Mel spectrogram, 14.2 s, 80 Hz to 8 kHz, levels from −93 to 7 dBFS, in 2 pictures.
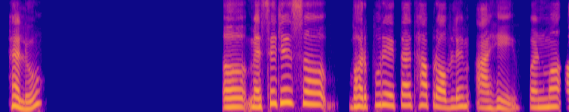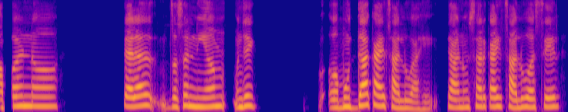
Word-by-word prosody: Hello. 230 - +2 2.3
अ, 225 0 +4
messages 320 +9 +2
अ, 310 - +4 0.5
भरपूर 240 +4 0
येतात 265 -1 0
हा 275 - +2
प्रॉब्लेम 230 0 0
आहे, 200 -4 -3 0.2
पण 215 0 -1
मग 235 +1 +2
आपण 250 +4 +1
अ, 245 0 -1 0.9
त्याला 240 0 +5 0.4
जसं 245 +2 +1
नियम 235 +1 +2 0.2
म्हणजे 245 +3 +2 1.0
अ, 210 +1 -1
मुद्दा 235 +4 +5
काय 260 -3 +4
चालू 200 -5 -2
आहे? 170 -1 -8 0.2
त्यानुसार 220 +1 -1
काय 235 0 +2
चालू 220 0 0
असेल, 230 +2 -1
235 Hz, 110 wpm, -19 LUFS, 215-250 Hz, 2.3 s, त्याला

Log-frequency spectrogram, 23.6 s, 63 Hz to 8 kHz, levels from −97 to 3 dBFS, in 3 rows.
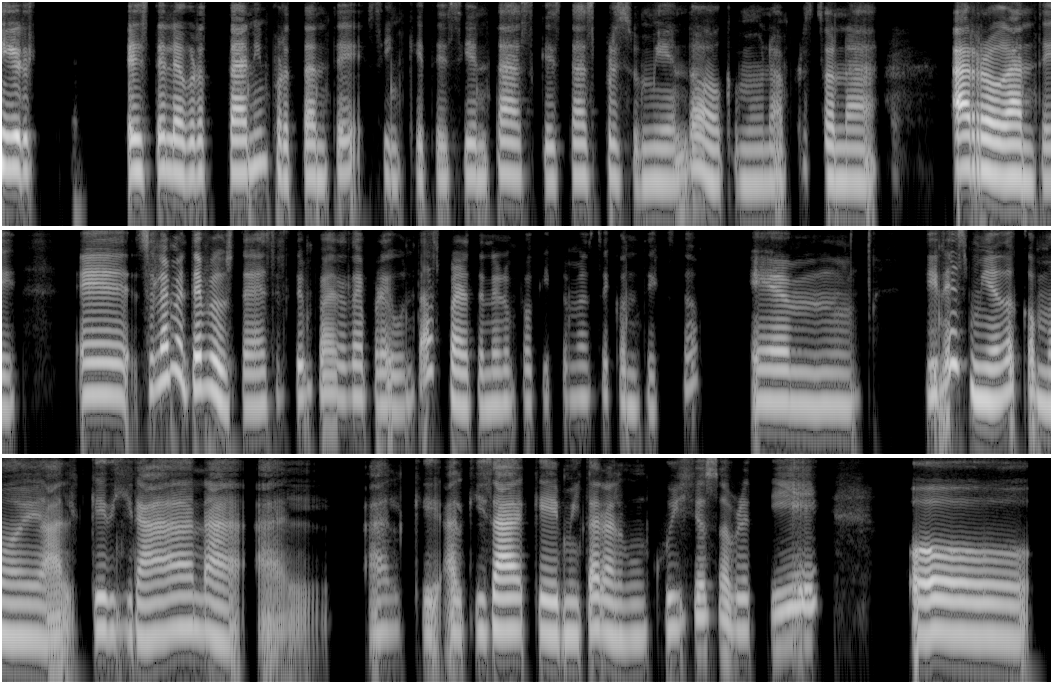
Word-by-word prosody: presumir 220 -2 +6 0.7
este 210 +1 +3
logro 195 -1 +2 0.2
tan 200 +1 +4
importante, 190 -3 -4
sin 180 -3 -12
que 175 0 -11
te - - -8
sientas 190 +1 -3
que 175 - -6
estás 185 +1 -5
presumiendo, 170 - -3
o - - -6
como 165 0 -7
una 170 +1 -5
persona 170 -4 -3 0.6
arrogante. 185 -5 +7 0.4
Eh, 230 0 +2
solamente 300 +1 +4
me 260 -3 +4
gustaría 180 -2 -1
hacer 210 +4 -14
este 220 - -5
un 220 - -6
par 165 - -4
de 215 0 -4
preguntas, 195 - -6
para 185 -3 0
tener 185 +1 -5
un 190 - -10
poquito 200 0 -16
más 215 +1 -12
de 220 - -14
contexto. 190 - -13 0.4
Em, 185 -1 -1 0.5
¿tienes 440 -8 0
miedo 210 0 +3
como 180 -3 -1
de 170 -1 -1
al - - -3
qué 195 0 0
dirán, 190 +2 -1
a 165 -4 0
al - - -11 0.4
al 190 +1 -9
que 90 - -8
al 90 0 -4
quizá, 195 +1 +4
que 185 -2 0
emitan 180 +2 -2
algún 170 -1 -3
juicio 195 - -5
sobre 190 +8 -4
ti? 160 +2 -3 0.6
¿O 180 -2 +4
185 Hz, 140 wpm, -24 LUFS, 175-205 Hz, 0.7 s, arrogante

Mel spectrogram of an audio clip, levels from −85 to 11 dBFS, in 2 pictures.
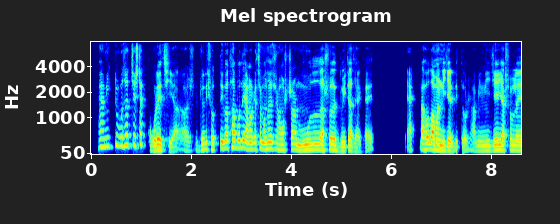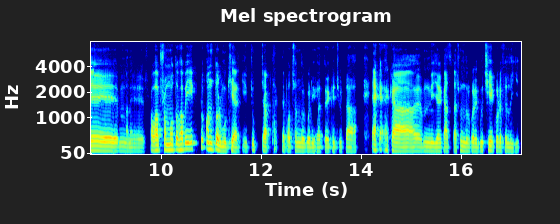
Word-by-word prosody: হ্যাঁ, 215 - -2
আমি 230 - -3
একটু 225 +5 -8
বোঝার 260 +2 -1
চেষ্টা 265 +1 -2 0.2
করেছি। 135 0 +4
আ - - -9 0.2
আ - - -8 0.3
যদি 150 +2 -1
সত্যি 155 +3 -1
কথা 190 +2 +3
বলি 195 0 +4
আমার 165 - +3
কাছে 165 +2 -3
মনে 165 - +3
হয়েছে 170 -1 +1
সমস্যার 145 +2 -2 0.2
মূল 145 +1 +4 0.2
আসলে 145 +2 +3
দুইটা 120 0 +1
জায়গায়। - - -8 0.8
একটা 160 - -6
হলো 160 - +6
আমার 145 -1 +5
নিজের 125 -2 +4
ভিতর। - - -5 0.2
আমি 125 +2 -6
নিজেই 135 +3 +3
আসলে 130 -1 -1 0.7
মানে 105 -1 -8 0.3
স্বভাব 135 +1 +2
সম্মতভাবে 145 +2 +2
একটু 165 +4 -9
অন্তর্মুখী 120 -9 +1
আরকি। - - -14
চুপচাপ - - -4
থাকতে - - -15
পছন্দ 115 -1 -5
করি। 110 -1 -3
হয়তো 105 0 -9
কিছুটা 110 -1 -7 0.5
একা, - - -4
একা 115 -2 +1 0.7
নিজের 110 0 -2
কাজটা 110 +1 -5
সুন্দর 115 -3 -4
করে 110 -1 -2
গুছিয়ে 120 +2 -1
করে 115 -1 -2
ফেলি। 105 -2 -6
140 Hz, 175 wpm, -24 LUFS, 115-160 Hz, 0.8 s, হলো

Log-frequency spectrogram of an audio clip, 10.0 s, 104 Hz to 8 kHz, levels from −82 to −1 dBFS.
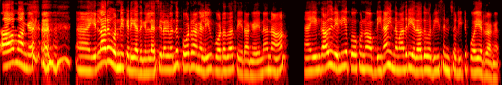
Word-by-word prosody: ஆமாங்க. 305 -5 +4 1.0
ஆ - - -4 0.3
எல்லாரும் 330 +4 +5
ஒன்னு 260 -1 +2
கிடையாதுங்கல்ல. 200 -3 +1
சிலர் 235 -1 -1
வந்து 300 +5 -2
போடுறாங்க 265 -2 0
லீவ் 235 +2 -3
போட 215 0 -1
தான் 235 +1 -1
செய்றாங்க. 185 -3 -4
என்னன்னா, 220 +2 -3 0.6
அ - - -5 0.2
எங்கேயாவது 245 +5 +2
வெளிய 260 +4 -1
போகணும் 245 -1 -2
அப்பிடின்னா 230 +4 0
இந்த 235 -2 -2
மாதிரி 250 +2 0
எதாவது 220 +2 +1
ஒரு 210 - -7
ரீசன் 225 -2 -7
சொல்லிட்டு 205 +4 -9
போயிட்றாங்க. 180 -6 -1
235 Hz, 150 wpm, -24 LUFS, 215-260 Hz, 1.0 s, எல்லாரும்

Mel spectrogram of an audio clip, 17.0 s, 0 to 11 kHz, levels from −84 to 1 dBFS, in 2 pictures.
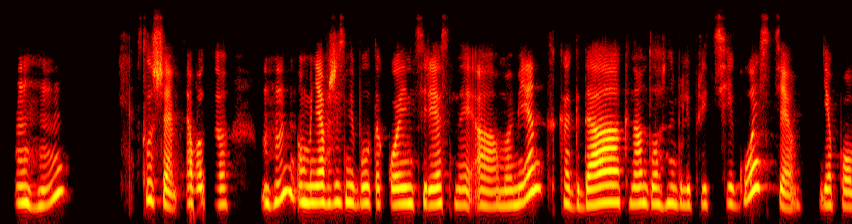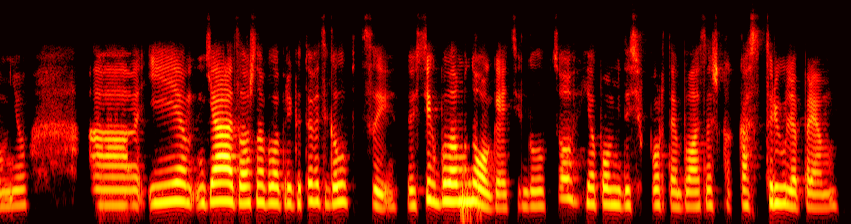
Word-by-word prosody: Мгм. 215 - -2 0.7
Слушай, 225 -9 -1
а 210 - -1
вот 205 +1 -3 0.5
Мгм. 235 - -2
У - - -2
меня 220 0 +3
в - - -4
жизни 225 +1 -1
был 210 +1 -2
такой 200 0 -1
интересный, 200 -1 -2
э, 180 -1 -2
момент, 215 - -1
когда 205 +3 +4
к 225 - -18
нам 205 +1 -1
должны 205 0 -4
были 195 -1 -5
прийти 200 +2 -9
гости, 370 - -2 0.2
я 195 - -4
помню, 185 +1 -6 0.7
э, 190 -1 0
и, 220 +3 +1
м, 230 -3 +3
я 235 +3 +9
должна 220 0 +2
была 210 -1 +2
приготовить 210 +2 -3
голубцы. 225 - -2
То 185 - -4
есть, 185 0 -7
их 245 -3 +3
было 235 +1 +7
много, 210 -9 +4
этих 160 +2 -8
голубцов. 180 +9 -4
Я 205 -2 -1
помню 195 -1 0
до 190 - -2
сих - - -11
пор 195 0 -4
там 175 -3 -5
была, 175 +1 0
знаешь, 185 +1 -5
как - - -18
кастрюля 190 0 0
прям. 165 +1 -5
205 Hz, 175 wpm, -24 LUFS, 190-220 Hz, 0.7 s, я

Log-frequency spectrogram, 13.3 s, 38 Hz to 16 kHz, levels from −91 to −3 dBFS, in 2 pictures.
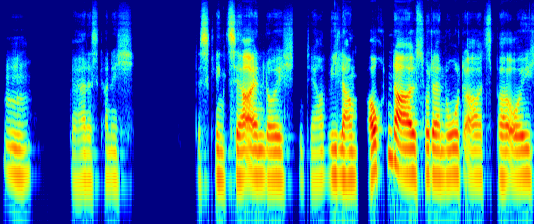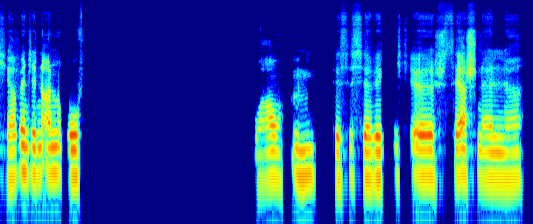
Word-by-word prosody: Mhm. 150 -2 -7 0.5
Ja, 125 +1 -10
das 130 -1 -11
kann 135 +1 -14
ich 130 -2 -13 0.7
das - - -5
klingt 135 -2 -6
sehr 140 0 +5
einleuchtend, 135 -1 +1
ja. 135 +1 -10
Wie 145 0 -1
lang 135 -1 +1
braucht 165 +5 +6
'n 240 - 0
da 150 -8 +9
also 145 0 +5
der 145 -1 +3
Notarzt 140 0 -1
bei 140 -1 +1
euch, 140 +1 +1
ja, 135 +1 -6
wenn 160 -1 -1
den 150 0 -5
anruft? 150 -2 -3 2.2
Wow, 130 0 -8
mhm, 145 0 -9 0.2
das 130 0 -9
ist 145 - -16
ja 135 -1 -3
wirklich, 135 +2 -8
äh, 140 0 -1
sch - - -16
sehr 145 0 -2
schnell, 135 -1 -8
ja. 135 +1 -12
140 Hz, 155 wpm, -23 LUFS, 135-145 Hz, 2.2 s, da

